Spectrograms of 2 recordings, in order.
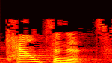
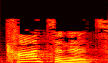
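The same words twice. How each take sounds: First: Countenance with "coun" as in count; pronouncing countenance. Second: Continence with a short "kon" first syllable; pronouncing continence. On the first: Pastor giving the intended word, countenance pronounced "coun". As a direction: say "countenance" slowly, opening on "coun". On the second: Pastor contrasting the word he sang by mistake, continence pronounced "kon". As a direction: say "continence" distinctly, opening on "kon". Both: Shown as a demonstration. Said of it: "a big difference bet-, between the word".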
